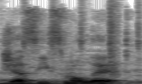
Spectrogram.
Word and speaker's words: Jussie Smollett: He does a great job as well, and there was even a role there for, I believe his name is pronounced Jussie Smollett.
